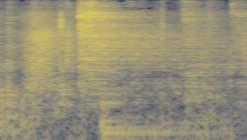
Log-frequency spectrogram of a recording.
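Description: Metal parts of a chain link fence machine knocking and scraping as the machine is handled, with a sharp clank a little under a second in, followed by a short low drone.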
